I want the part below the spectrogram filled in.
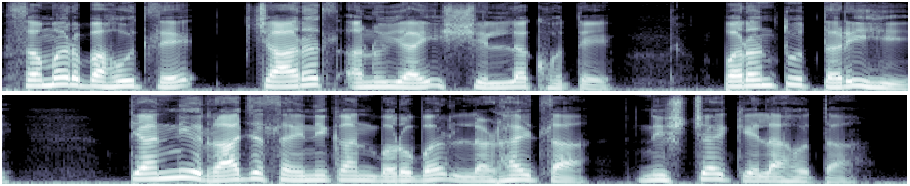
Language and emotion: Marathi, neutral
